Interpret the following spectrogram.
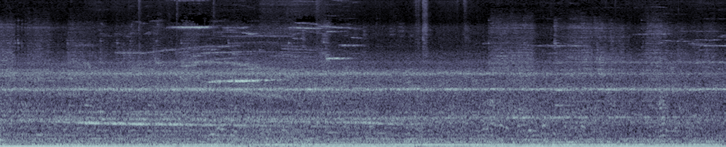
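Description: Delhi Metro train running, heard from inside the carriage: a steady low rumble with a thin, steady high-pitched whine over it.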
